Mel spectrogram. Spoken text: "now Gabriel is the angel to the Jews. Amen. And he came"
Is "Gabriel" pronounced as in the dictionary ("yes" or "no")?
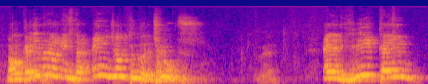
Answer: no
